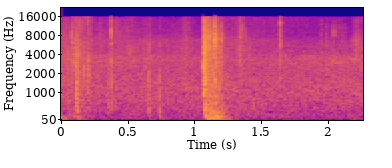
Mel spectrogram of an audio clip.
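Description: A car door shuts with a thud.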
